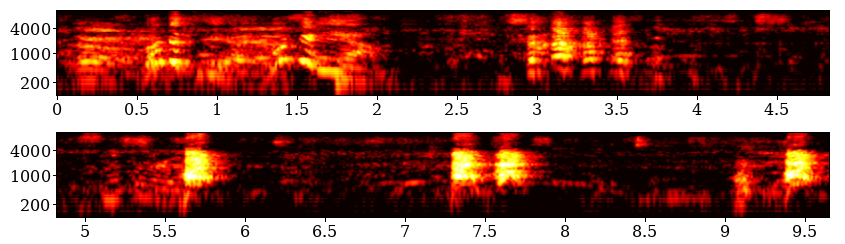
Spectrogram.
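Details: A dog named Chase barks at his sister Bright Eyes, trying to get the stubborn dog to play. People talk first, then come short, sharp barks, one single and a quick pair, with another near the end.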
